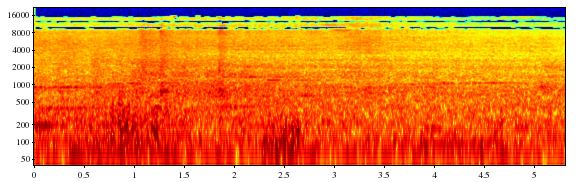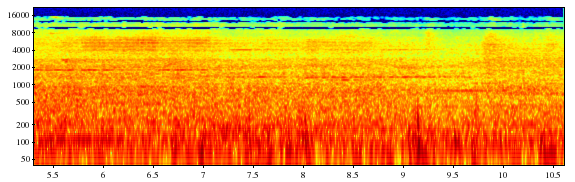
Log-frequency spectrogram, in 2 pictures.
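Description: Seattle Monorail train moving along the platform on its rubber tyres, a low rumble that is loudest for the first three seconds and then eases to a quieter, steady rumble.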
